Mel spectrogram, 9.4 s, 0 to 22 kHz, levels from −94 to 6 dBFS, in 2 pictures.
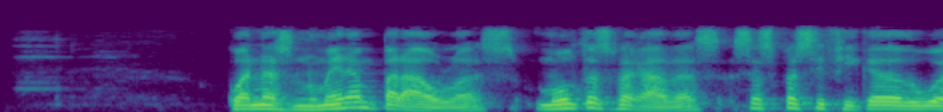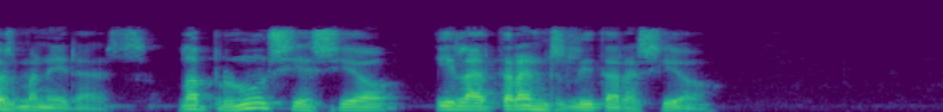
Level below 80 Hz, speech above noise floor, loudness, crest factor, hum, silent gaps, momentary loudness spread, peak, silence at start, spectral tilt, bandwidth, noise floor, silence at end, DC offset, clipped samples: -56 dBFS; 58 dB; -21 LUFS; 18 dB; none; none; 10 LU; -2 dBFS; 1.15 s; -5 dB/octave; 8.4 kHz; -79 dBFS; 1.2 s; under 0.1%; under 0.1%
